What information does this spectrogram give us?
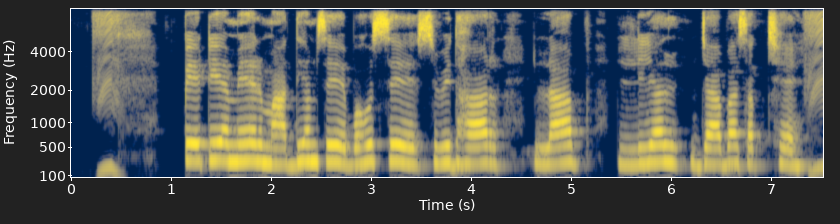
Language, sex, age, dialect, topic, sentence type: Magahi, female, 18-24, Northeastern/Surjapuri, banking, statement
